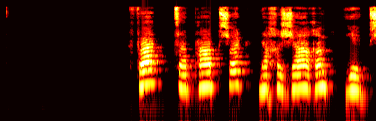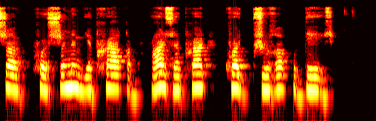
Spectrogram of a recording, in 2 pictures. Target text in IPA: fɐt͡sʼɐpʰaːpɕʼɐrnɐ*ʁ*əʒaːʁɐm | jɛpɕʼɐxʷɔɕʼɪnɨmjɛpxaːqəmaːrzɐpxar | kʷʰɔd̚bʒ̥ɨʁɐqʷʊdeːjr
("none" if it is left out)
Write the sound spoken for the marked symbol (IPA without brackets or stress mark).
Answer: χ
